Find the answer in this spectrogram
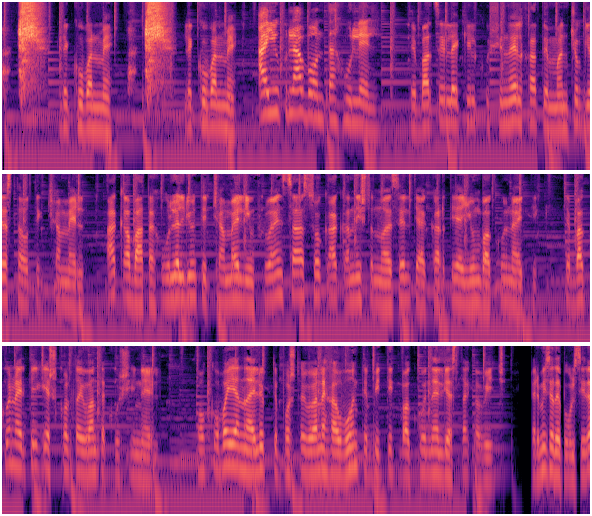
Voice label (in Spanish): Spot Radio Tzetzal; mexico; salud inclusiva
